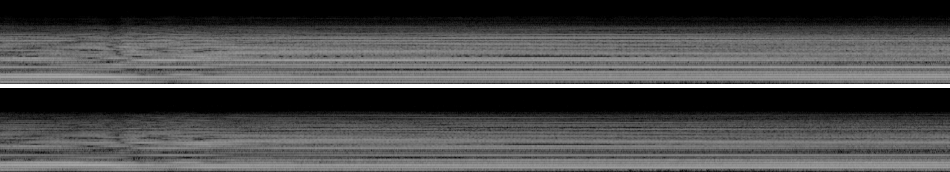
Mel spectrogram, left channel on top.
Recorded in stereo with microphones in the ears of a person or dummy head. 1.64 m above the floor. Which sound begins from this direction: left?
A machine running, at 0.0 s.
